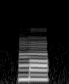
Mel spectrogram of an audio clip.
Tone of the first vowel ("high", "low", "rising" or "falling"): high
